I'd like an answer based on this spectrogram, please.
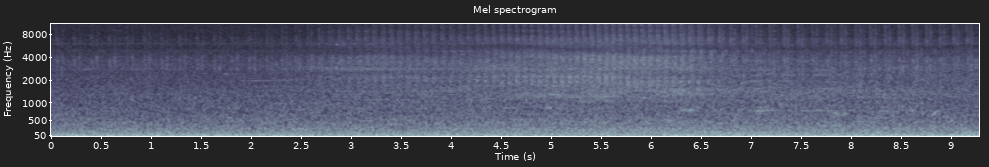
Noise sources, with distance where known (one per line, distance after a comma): background noise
